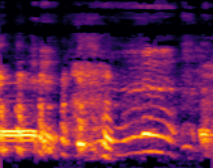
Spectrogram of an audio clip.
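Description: A toddler and a man laughing together, with a steady held tone that stops shortly after the start.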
